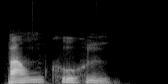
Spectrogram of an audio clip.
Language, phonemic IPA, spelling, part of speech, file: German, /ˈbaʊ̯mˌkuːχn̩/, Baumkuchen, noun, De-Baumkuchen.ogg
- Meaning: Baumkuchen (layered cake)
